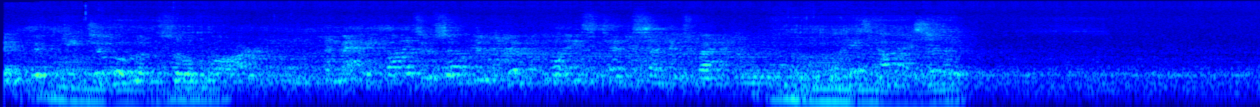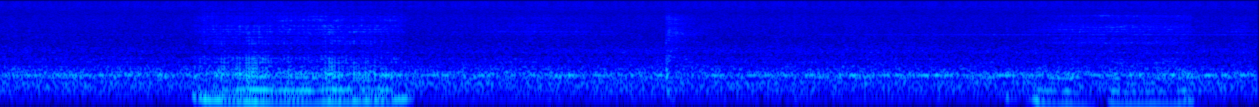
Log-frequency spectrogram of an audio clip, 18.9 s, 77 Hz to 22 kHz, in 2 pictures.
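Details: Sleeper snoring: low, rumbling snores about every five to six seconds, roughly 11 a minute, with talk in the background early on.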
